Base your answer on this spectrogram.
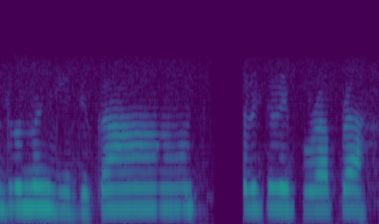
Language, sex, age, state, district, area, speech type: Manipuri, female, 18-30, Manipur, Senapati, rural, conversation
